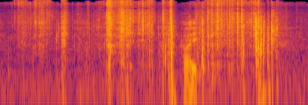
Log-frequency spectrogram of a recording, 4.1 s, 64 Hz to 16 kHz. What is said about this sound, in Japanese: えー、いつも A4 の袋に、えー、セロテープでですね、えー、蓋が、蓋っていうかね、閉まってありまして、まずそちらをね、ピラピラっとめくりたいと思います。音聞こえますかね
